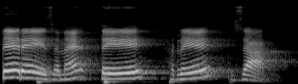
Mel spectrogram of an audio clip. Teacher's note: A sílaba pronunciada com mais intensidade, ó. Tereza. Então, é o re, o RE, certo?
